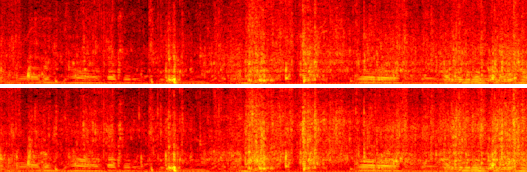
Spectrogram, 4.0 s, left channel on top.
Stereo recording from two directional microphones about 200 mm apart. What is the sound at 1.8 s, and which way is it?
Splash, centre (ahead or behind).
